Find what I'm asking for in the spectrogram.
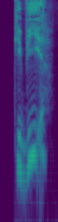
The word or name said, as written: gevir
